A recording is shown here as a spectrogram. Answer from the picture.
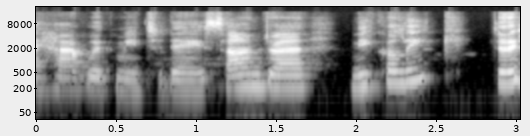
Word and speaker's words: Nikolic: I'm Melissa Keenan, and I have with me today Sandra Nikolic.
